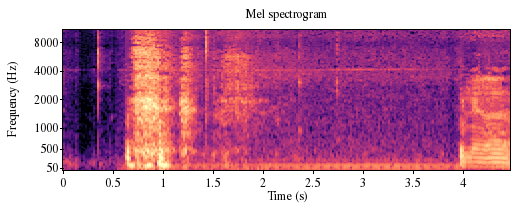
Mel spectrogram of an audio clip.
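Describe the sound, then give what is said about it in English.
Several quick, wet gulps of water with breathy gasps between them, then a stretch of low steady hum before a voiced, breathy exhale at the end. “He takes little baby boy gulps.”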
